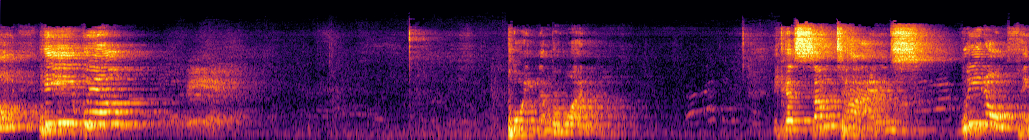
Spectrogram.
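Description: A man preaches with animation into a microphone, his voice echoing in a large hall.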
